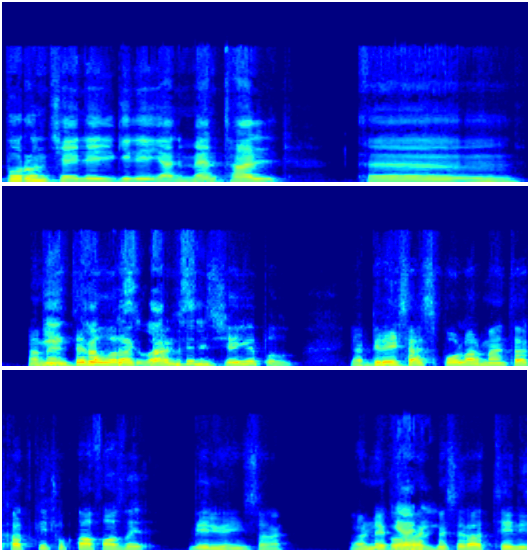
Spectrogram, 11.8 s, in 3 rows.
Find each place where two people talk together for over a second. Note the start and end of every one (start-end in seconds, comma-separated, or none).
4.2-5.7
